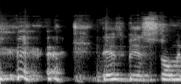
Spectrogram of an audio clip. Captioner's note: chuckling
